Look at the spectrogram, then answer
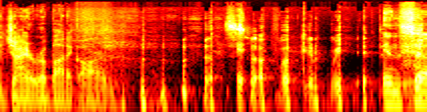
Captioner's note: laughing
